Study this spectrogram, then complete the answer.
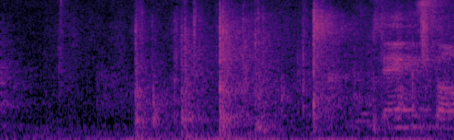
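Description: Footsteps thud across a wooden stage.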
